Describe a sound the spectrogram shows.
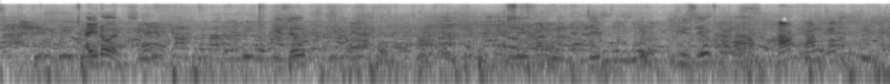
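Several young men and women chatter and call out around the speaker.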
